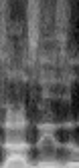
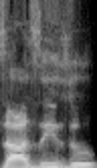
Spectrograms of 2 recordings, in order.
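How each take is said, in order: First: The j sound is light and thin. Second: The j sound is light and thin.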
